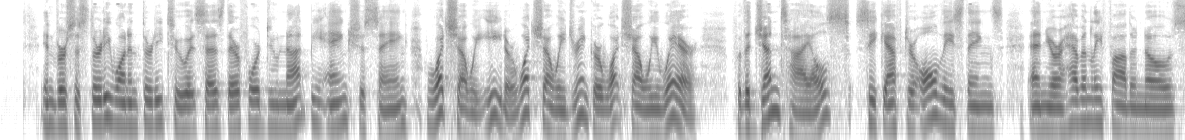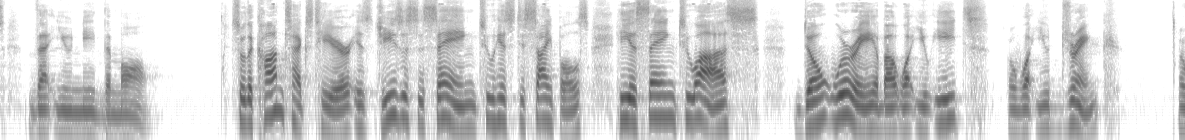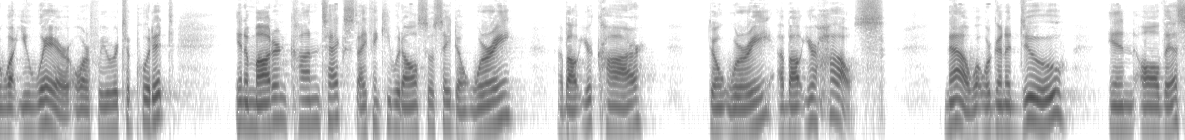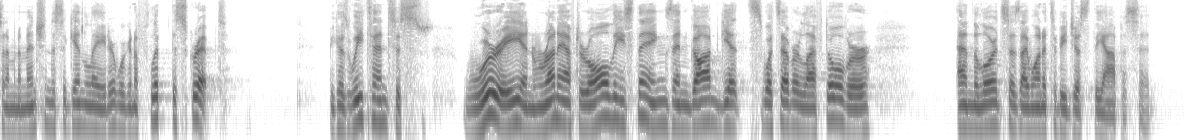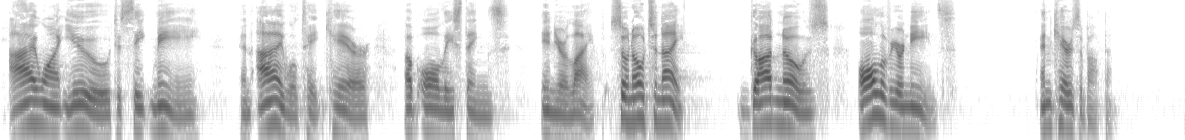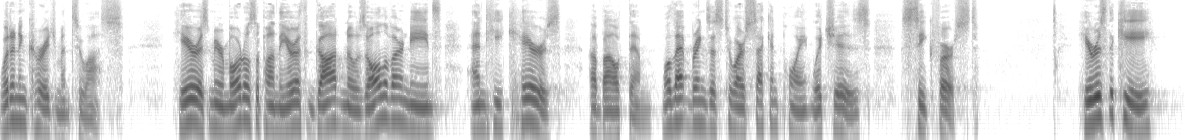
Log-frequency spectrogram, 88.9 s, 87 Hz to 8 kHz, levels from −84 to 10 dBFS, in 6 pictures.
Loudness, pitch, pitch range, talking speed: -30 LUFS, 135 Hz, 125-155 Hz, 150 wpm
